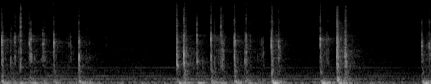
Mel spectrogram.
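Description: Typing on a computer keyboard while writing a message: quick runs of key clicks broken by short pauses, uneven in pace and moderately quiet.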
